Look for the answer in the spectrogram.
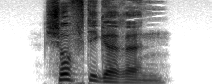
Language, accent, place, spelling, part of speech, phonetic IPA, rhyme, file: German, Germany, Berlin, schuftigeren, adjective, [ˈʃʊftɪɡəʁən], -ʊftɪɡəʁən, De-schuftigeren.ogg
- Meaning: inflection of schuftig: 1. strong genitive masculine/neuter singular comparative degree 2. weak/mixed genitive/dative all-gender singular comparative degree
